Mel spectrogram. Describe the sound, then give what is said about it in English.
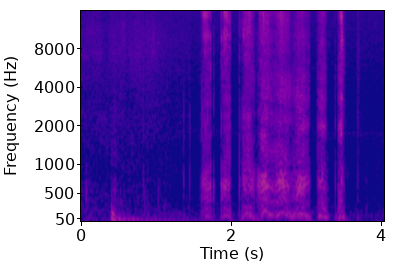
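A small zipper on a little clutch bag is pulled open in a series of quick, scratchy bursts, fairly loud, with brief pauses between the tugs and a few faint rustles before it starts. “I'm just going to have to zip it open.”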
